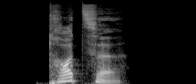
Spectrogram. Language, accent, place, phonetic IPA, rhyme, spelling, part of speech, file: German, Germany, Berlin, [ˈtʁɔt͡sə], -ɔt͡sə, trotze, verb, De-trotze.ogg
- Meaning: inflection of trotzen: 1. first-person singular present 2. first/third-person singular subjunctive I 3. singular imperative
